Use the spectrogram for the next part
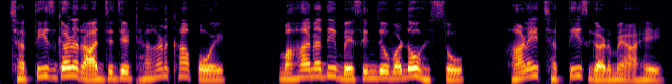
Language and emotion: Sindhi, neutral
